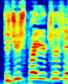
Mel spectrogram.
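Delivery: a coach catching a player in the act; coach questioning. Retold or imitated. Coach voiced in retold story.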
